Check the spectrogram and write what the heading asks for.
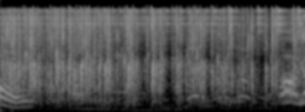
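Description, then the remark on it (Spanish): A crowd claps steadily for Jesus Christ throughout, a dense wash of applause, with voices rising over it at times and a louder burst near the end. “Firmado y sellado y garantizado y aprobado con cada gota de la sangre que Jesucristo derramó en la cruz por ti, por mí, para que estemos aquí aplaudiéndole y oyendo esta palabra que está viva.”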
